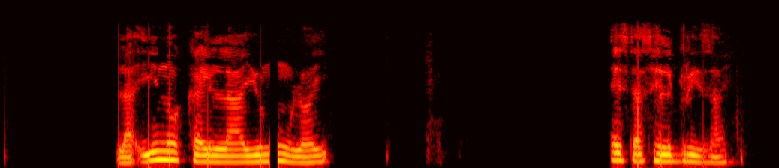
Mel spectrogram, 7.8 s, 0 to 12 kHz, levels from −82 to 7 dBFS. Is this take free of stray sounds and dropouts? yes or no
no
